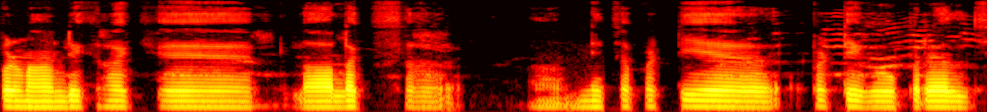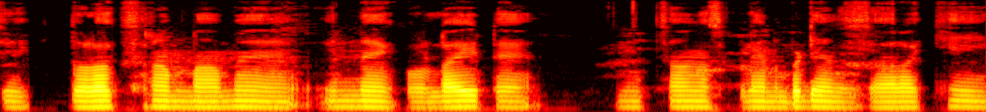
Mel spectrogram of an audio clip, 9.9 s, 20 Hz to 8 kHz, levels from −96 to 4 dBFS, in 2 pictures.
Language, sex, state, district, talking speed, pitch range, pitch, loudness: Hindi, male, Rajasthan, Churu, 190 wpm, 110-115 Hz, 115 Hz, -22 LUFS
